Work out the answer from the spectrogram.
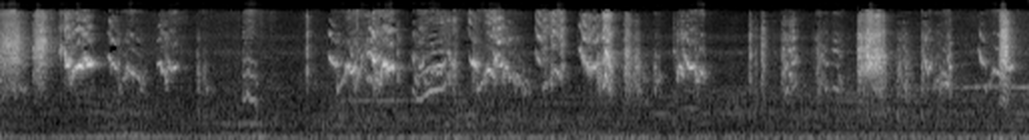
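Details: An adult budgerigar chirps happily in quick, scratchy chirps and warbles, a sign of a contented bird.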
